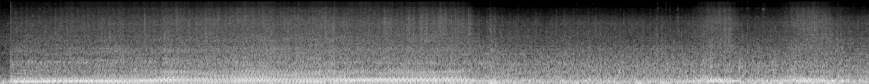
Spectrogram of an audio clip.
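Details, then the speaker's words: 1965 Cadillac V8 with a new carburetor after a spacer was added and the idle mixture retuned: it revs, then settles into a steady, even idle. The earlier stumble is completely gone and it runs clean and smooth. "That stumble is completely gone, so I'm glad I fixed that."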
